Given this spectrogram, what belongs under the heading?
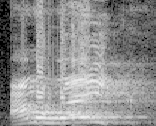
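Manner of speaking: high, loud wake-up yell; toddler's yell. Retold or imitated. Son yells from his bed every morning, yelling. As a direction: yell it like an excited two-year-old. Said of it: "he would yell this".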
